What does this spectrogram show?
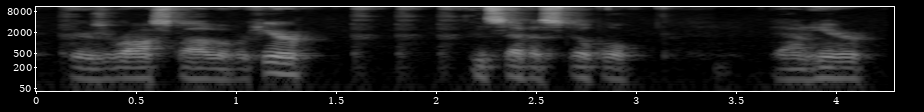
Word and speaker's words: Sevastopol: But more realistically, there's Rostov over here and Sevastopol down here, or Sevastopol, depending on your pronunciation, but I think I have heard it from people as Sevastopol, from those who live near it, so or have lived near it.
